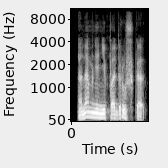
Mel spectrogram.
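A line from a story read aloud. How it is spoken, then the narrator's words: Dry. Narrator (Russian): сухо сказал Егор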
